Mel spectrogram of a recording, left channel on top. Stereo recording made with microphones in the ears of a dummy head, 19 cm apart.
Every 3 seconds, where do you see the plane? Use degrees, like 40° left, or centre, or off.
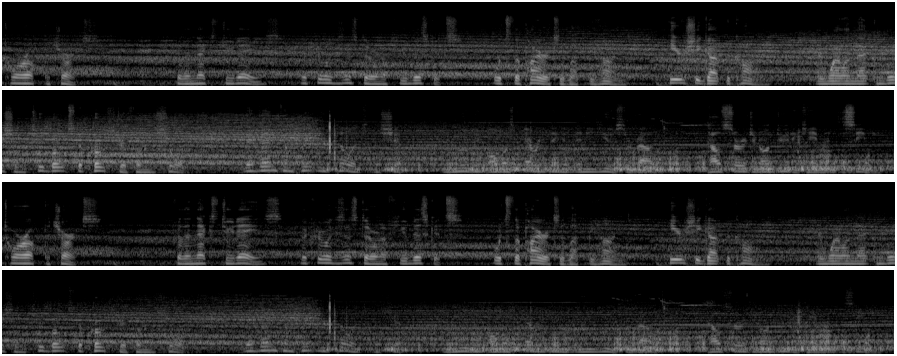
60° left, 60° left, 40° left, 30° left, centre, 30° right.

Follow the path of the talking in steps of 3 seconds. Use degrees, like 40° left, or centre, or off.
40° right, 20° right, 30° left, 70° left, 80° left, 80° left.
